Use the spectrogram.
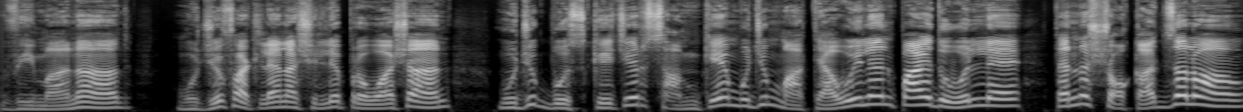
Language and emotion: Goan Konkani, surprised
